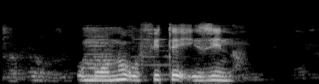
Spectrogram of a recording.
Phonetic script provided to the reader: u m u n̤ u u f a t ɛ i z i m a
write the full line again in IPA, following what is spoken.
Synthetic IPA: u m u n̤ u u f i t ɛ i z i n a

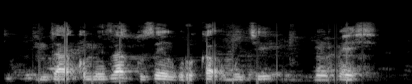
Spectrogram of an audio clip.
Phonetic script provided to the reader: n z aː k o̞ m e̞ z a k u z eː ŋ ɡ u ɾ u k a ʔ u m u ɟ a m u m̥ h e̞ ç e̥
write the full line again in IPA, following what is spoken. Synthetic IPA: n z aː k o̞ m e̞ z a k u z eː ŋ ɡ u ɾ u k a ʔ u m u ɟ i m u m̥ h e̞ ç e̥

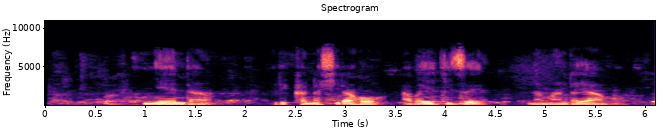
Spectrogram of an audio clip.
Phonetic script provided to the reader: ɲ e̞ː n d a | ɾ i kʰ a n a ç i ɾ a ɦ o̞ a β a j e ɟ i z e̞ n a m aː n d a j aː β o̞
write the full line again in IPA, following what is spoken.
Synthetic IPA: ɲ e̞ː n d a | ɾ i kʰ a n a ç i ɾ a ɦ o̞ a β a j i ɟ i z e̞ n a m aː n d a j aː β o̞

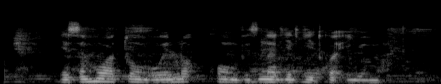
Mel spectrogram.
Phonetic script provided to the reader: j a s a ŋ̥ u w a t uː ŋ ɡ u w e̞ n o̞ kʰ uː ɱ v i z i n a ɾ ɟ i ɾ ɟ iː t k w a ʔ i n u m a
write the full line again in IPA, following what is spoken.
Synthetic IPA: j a s a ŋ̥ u w a t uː ŋ ɡ u w e̞ n o̞ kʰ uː ɱ v i z i n a ɾ ɟ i ɾ ɟ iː t k w a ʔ i ɲ u m a

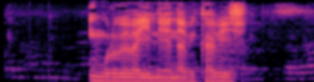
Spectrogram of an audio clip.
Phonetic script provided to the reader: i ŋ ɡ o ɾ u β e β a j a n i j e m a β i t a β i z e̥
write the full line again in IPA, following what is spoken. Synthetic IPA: i ŋ ɡ u ɾ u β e β a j i n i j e n a β i k a β i ʒ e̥

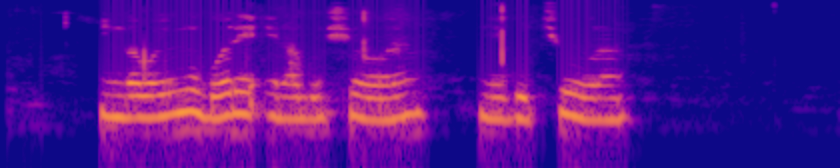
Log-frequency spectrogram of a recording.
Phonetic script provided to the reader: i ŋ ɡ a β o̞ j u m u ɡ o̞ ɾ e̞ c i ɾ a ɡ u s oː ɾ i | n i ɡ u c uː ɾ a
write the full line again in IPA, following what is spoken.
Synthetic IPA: i ŋ ɡ a β o̞ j u m u ɡ o̞ ɾ e̞ ʔ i ɾ a ɡ u ʃ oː ɾ a | n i ɡ u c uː ɾ a

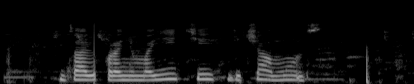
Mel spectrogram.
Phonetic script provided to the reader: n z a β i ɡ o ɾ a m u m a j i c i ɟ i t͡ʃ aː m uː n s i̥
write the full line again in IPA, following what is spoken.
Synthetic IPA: n z a β i k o ɾ a ɲ u m a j i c i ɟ i t͡ʃ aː m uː n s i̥

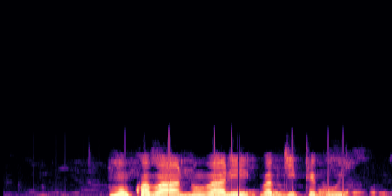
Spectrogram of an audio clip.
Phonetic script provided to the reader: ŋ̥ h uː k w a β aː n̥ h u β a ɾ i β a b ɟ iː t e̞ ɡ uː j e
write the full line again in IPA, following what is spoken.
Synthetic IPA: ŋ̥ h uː k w a β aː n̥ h u β a ɾ i β a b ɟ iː t e̞ ɡ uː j e

